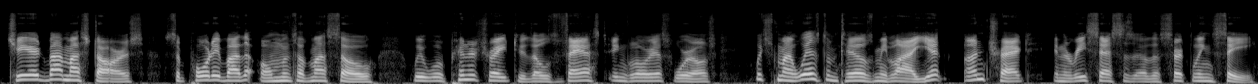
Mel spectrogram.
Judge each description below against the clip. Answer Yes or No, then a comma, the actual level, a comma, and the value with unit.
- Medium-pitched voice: Yes, medium, 165 Hz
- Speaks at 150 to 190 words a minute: Yes, average, 165 wpm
